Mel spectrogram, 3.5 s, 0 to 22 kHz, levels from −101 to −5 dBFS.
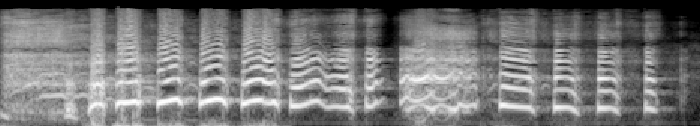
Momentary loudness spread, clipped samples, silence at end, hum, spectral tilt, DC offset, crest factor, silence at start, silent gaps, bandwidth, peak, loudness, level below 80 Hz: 7 LU; under 0.1%; 0.2 s; none; 0 dB/octave; under 0.1%; 10 dB; 0 s; none; 16 kHz; -2 dBFS; -12 LUFS; -42 dBFS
